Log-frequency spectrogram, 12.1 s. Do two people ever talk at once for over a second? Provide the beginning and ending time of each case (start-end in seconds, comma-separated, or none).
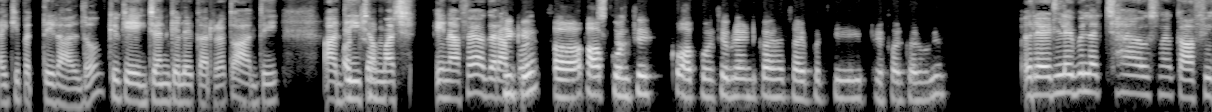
none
